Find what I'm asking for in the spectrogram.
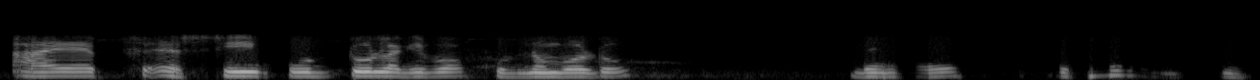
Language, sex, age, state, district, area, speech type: Assamese, male, 45-60, Assam, Dhemaji, rural, conversation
